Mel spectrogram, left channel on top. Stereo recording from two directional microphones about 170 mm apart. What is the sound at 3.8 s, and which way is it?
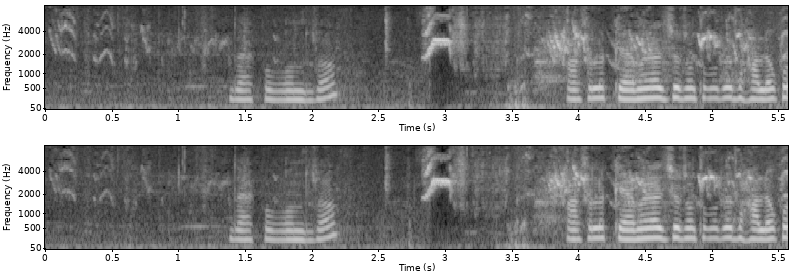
Speech, centre (ahead or behind).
